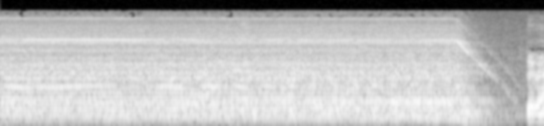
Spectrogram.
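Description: An air mattress pump hums steadily, then stops.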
